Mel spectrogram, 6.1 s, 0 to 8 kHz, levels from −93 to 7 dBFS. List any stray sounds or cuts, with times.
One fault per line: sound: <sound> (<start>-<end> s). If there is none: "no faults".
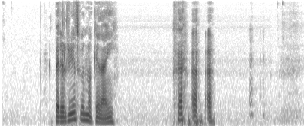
sound: laugh (3.4-4.3 s)
sound: laugh (5.0-5.3 s)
